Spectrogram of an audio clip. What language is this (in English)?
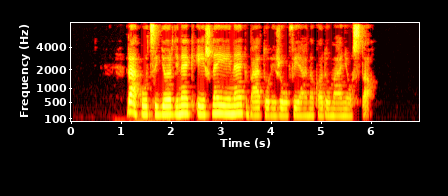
Hungarian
